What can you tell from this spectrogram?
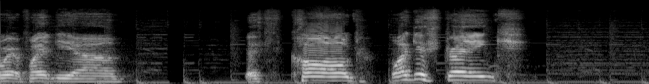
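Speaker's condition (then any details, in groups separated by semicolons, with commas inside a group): Cerebral palsy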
